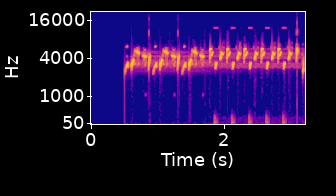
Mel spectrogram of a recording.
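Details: An American goldfinch sings a rapid twittering series of high, bright chirps after a brief silence. The notes alternate between two pitches in a steady, lively rhythm, with faint low taps in the background.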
